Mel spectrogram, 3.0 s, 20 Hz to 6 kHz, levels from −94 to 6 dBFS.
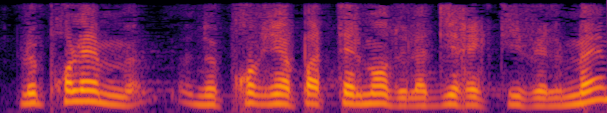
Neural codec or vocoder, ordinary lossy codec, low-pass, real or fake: none; none; 5.4 kHz; real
